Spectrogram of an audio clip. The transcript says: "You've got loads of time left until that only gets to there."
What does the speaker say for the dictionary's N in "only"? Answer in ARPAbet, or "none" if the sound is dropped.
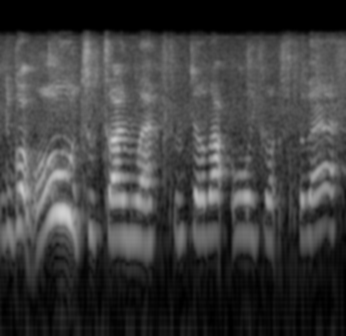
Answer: none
